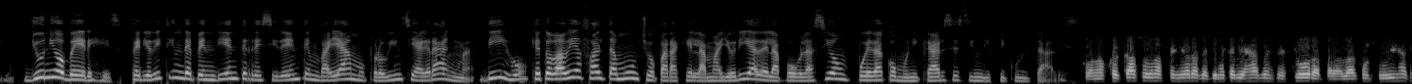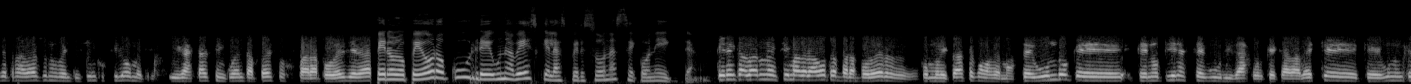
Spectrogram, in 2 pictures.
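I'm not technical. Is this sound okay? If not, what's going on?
No. There are three brief chirps or blips, at 4.07 to 4.10, at 11.34 and at 14.32 to 14.35 seconds, the last one louder. Each is a corrupt frame decoded: a small chunk of compressed audio was damaged, and the player played it anyway, producing stray noise.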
